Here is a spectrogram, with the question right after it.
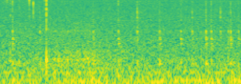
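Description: Long acrylic nail tips tap a large, solid, dark polished wooden tabletop in a slow, steady rhythm. The result is quiet, light, clock-like ticks with a bright click, sitting over a soft, low background hiss.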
